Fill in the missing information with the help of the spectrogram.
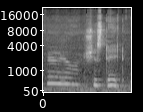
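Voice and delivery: high, soft, casual confirmation; calm daughter. Retold or imitated. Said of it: "My daughter is calm".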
